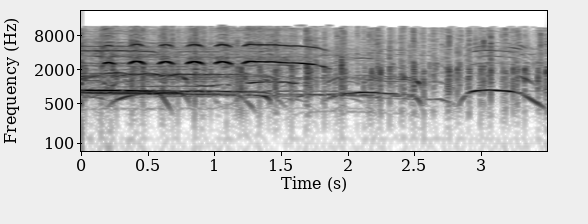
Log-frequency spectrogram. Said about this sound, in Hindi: जोरदार तालियां भाई.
